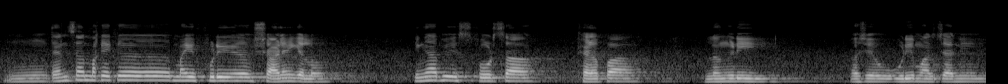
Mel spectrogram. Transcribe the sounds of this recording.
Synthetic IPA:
t̪ãnt͡sãnmakekəmaɡifuɽeɕaɭ̃ẽɡelɔ | iŋɡapispoɽsa | kʰeɭpa | ləŋɡɽi | əɕeuɽiːmaɾd͡ʑani

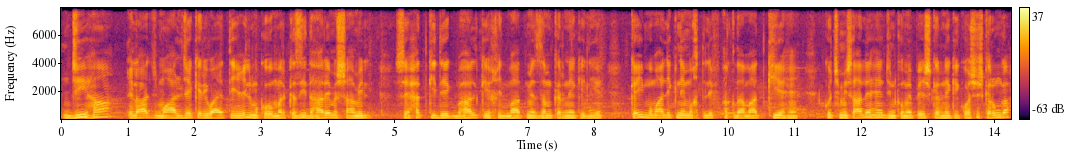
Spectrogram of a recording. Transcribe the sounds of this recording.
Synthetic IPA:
d͡ʒiːɦãː | ɪlaːd͡ʒmʊaːld͡ʒekeɾɪʋaːjt̪iɪlmkomɐɾkəzid̪ʱaːɾemẽʃaːmɪl | sɪhət̪kid̪eːkʰbʱaːlkexɪd̪maːt̪mẽzɐmkɐɾnekelie | kɐimɐmaːlɪknemʊxt̪əlɪfɐqd̪aːmaːt̪kieɦɛ̃ | kʊt͡ʃʰmɪsaːlẽɦɛ̃d͡ʒɪnkomɛ̃peːʃkɐɾnekikoːʃɪʃkɐɾũːŋɡaː

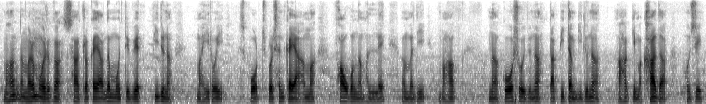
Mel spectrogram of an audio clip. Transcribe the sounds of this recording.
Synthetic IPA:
mɐɦak̚nɐmɐɾɐmojɾɐɡɐsatɾɐkɐjadɐmotibet̚pidunɐ | mɐɦiɾʔoj | spoɾtspɐɾsɐnkɐja̰ʔɐ̰mɐ | pʰawbɐŋɐmɦɐlːe | ɐ̰mɐdi | mɐɦak̚ | nɐkoɾsojdunɐtak̚pitɐmbidunɐ | mɐɦakːimɐkʰadɐ | hɐwzik̚

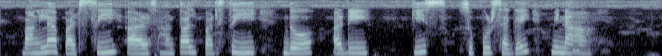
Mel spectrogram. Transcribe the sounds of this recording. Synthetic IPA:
baŋlapaɾsiaɾsant̪alpaɾsi | d̪ɔ | əɖi | kisː | upuɾsaɡəjminaʔa

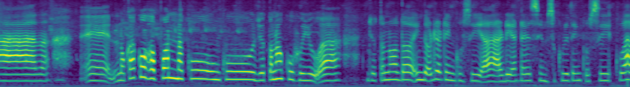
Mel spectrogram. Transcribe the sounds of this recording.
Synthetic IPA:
aɾ | nɔkakuɦɔpɔnːakuːŋkud͡ʒɔt̪ɔnɔkuɦujuʔa | d͡ʒɔt̪ɔnɔd̪ɔiɲd̪ɔɖiaʈiŋkusiaːɖiaʈɛsimsɔkuɾit̪ɛɲkusikua

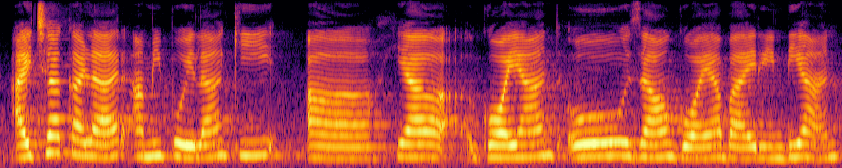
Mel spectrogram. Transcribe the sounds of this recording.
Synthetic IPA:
ajt͡ɕakəɭaɾamiːpojlaki | ɦjaɡɔjãnt̪od͡zãwɡɔjãbaiɾiɳɖijãn

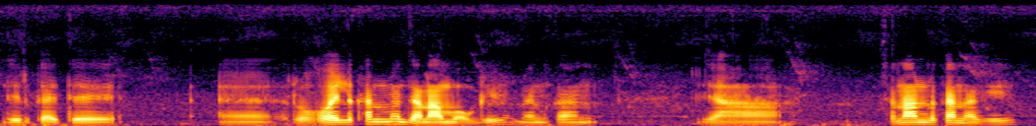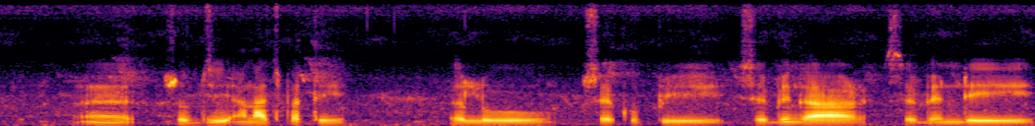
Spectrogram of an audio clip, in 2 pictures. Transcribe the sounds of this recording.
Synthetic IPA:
d̪iɾkajt̪ɛ | ɾɔɦɔjlɛkʰanmad͡ʒanamɔʔɡimɛnkʰan | d͡ʒa̰ɦa | sanamlɛkʰanaɡi | sɔb̚d͡ʒiʔa̰nat͡ʃpat̪i | ə̰lusɛ̰kupisɛbɛŋɡaɾsɛ̰bɛnɖi

